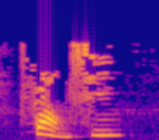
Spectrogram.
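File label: "放心", Mandarin Chinese; chinese flashcards; hsk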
